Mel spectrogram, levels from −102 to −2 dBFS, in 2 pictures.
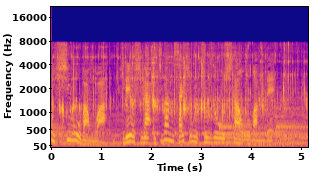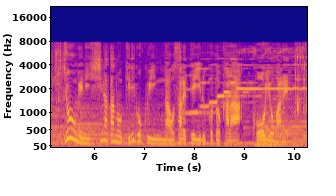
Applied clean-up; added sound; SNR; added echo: none; Liquid; 7 dB; none.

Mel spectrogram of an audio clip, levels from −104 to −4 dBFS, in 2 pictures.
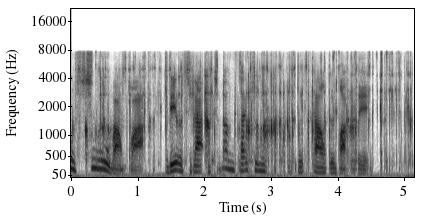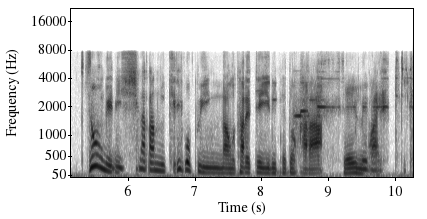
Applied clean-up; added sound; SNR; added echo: neural diffusion model UNIVERSE++.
